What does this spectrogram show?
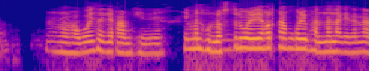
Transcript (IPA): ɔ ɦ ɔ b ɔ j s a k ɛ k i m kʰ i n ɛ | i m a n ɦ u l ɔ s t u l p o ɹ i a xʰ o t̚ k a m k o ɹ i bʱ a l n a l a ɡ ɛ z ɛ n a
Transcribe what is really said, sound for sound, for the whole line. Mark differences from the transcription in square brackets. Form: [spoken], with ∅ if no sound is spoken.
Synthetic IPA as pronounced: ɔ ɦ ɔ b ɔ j s a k ɛ k [a] m kʰ i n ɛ | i m a n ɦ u l ɔ s t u l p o ɹ i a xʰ [ɔ] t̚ k a m k o ɹ i bʱ a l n a l a ɡ ɛ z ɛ n a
